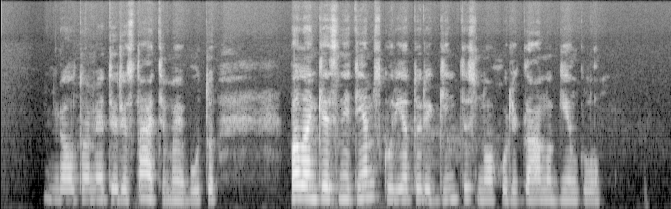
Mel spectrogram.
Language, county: Lithuanian, Kaunas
